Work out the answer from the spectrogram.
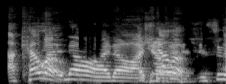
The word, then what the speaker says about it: Ahkello: It's Ahkello.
